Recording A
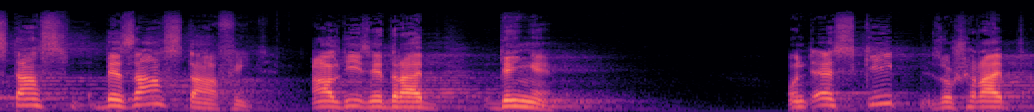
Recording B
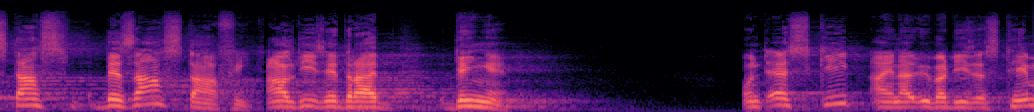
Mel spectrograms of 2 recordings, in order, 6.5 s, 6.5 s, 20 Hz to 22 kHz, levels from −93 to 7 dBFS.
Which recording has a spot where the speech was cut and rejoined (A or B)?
B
